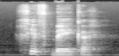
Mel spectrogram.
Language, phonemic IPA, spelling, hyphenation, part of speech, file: Dutch, /ˈɣɪfˌbeː.kər/, gifbeker, gif‧be‧ker, noun, Nl-gifbeker.ogg
- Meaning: 1. a poisoned chalice, a chalice that contains a poison 2. a poisoned chalice (something that causes death or serious harm, frequently initially seen as beneficial)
